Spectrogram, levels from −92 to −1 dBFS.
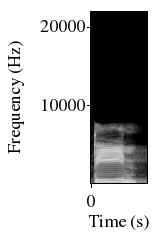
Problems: constant background noise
